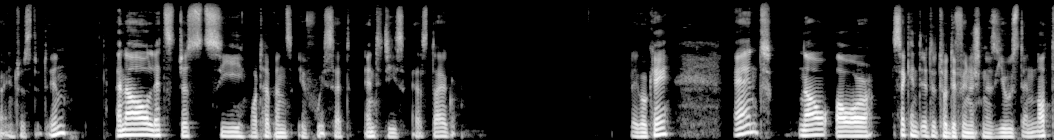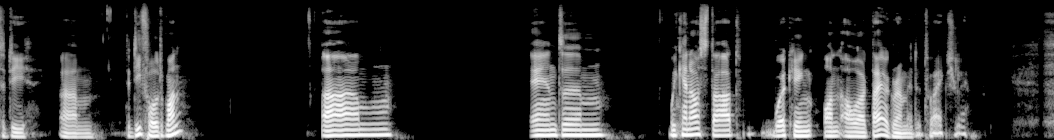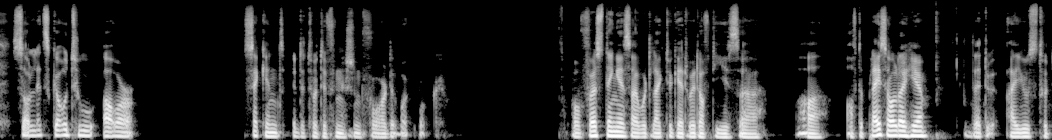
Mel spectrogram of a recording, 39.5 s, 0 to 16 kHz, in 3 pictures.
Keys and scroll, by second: 33.8 shift+Down, 37.4 shift+Down, 38.1 BackSpace.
